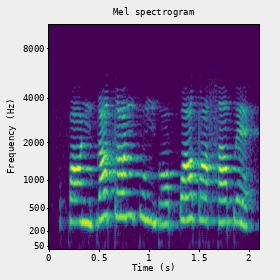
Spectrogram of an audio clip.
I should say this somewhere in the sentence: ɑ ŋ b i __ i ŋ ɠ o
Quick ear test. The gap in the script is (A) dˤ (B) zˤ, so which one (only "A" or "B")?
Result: A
